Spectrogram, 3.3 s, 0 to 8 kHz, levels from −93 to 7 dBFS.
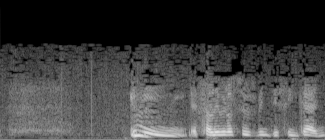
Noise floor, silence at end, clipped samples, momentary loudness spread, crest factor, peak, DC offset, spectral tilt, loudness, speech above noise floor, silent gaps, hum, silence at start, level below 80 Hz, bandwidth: -41 dBFS; 0 s; under 0.1%; 21 LU; 14 dB; -2 dBFS; 0.8%; -10.5 dB/octave; -16 LUFS; 26 dB; none; none; 0.1 s; -50 dBFS; 5.6 kHz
